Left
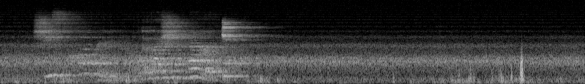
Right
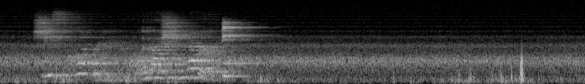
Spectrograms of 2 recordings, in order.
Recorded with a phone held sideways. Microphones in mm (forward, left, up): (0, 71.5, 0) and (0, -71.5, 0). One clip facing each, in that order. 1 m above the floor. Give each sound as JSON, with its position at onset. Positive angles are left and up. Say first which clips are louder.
{"t": 0.3, "sound": "a woman speaking", "louder": "right 3 dB", "side_deg": -65, "distance_m": 3.5}
{"t": 2.2, "sound": "a cowbell", "louder": "right 1 dB", "side_deg": -15, "distance_m": 2.0}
